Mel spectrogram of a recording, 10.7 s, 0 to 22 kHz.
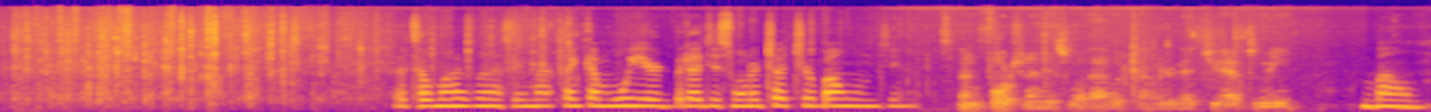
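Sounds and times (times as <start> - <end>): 
brown paper crinkling as a skull is unwrapped: 0.0 - 4.9, 7.0 - 9.7
speech: 3.0 - 10.7.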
